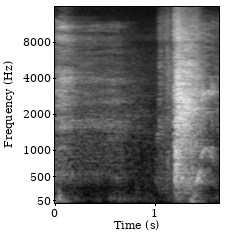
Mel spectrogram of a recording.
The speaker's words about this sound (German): Ich muss demnächst niesen.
